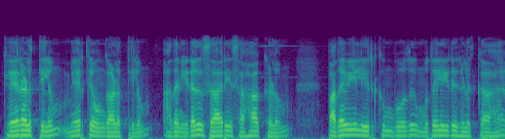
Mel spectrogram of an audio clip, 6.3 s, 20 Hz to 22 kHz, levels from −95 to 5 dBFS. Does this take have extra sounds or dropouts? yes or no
no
